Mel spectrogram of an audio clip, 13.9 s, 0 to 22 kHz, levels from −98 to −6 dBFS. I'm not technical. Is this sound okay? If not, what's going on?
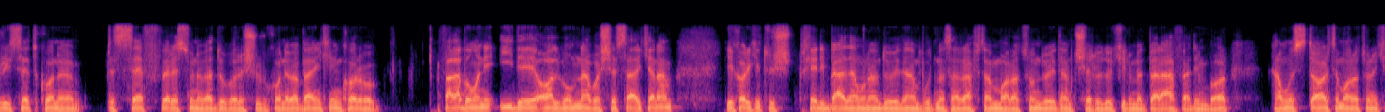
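No. Throughout the recording, the speech sounds muffled and a little hoarse, with a faintly robotic edge, and the crisp high sounds that give speech its clarity are missing. This is Opus voice compression at a low setting. To make the file small, the coder keeps only a simplified sketch of the voice, rebuilt in short slices, and discards everything above about 8.6 kHz. Those coarse approximations and the lost treble cause the dull, rough sound.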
